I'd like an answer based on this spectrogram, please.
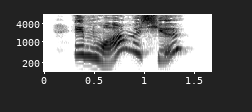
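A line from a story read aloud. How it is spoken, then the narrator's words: Laughing question. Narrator (French): demanda Jeanne en riant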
